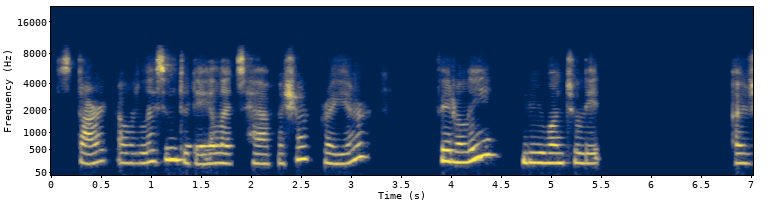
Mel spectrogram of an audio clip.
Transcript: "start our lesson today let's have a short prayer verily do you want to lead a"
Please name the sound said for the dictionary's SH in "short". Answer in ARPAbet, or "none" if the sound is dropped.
SH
